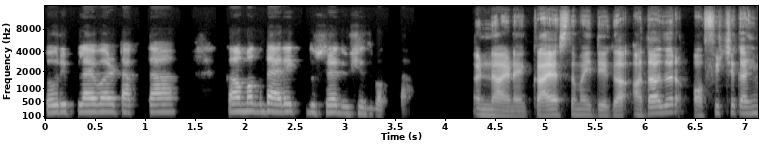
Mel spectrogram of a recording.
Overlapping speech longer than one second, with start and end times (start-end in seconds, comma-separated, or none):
none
